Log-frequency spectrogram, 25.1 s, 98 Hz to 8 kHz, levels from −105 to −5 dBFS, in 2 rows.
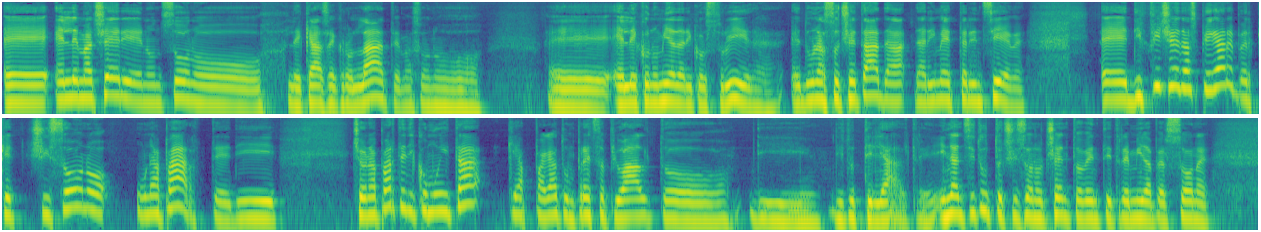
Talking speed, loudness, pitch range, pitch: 130 wpm, -16 LUFS, 145-180 Hz, 155 Hz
